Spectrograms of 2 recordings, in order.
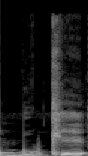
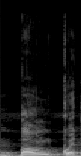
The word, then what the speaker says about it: bouquet: want to go first the correct pronunciation of that word is accessory accessory many people would pronounce it as accessory all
